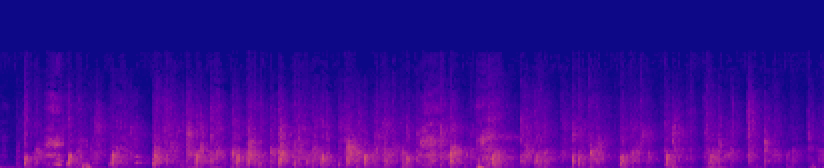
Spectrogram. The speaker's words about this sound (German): Ähm, ich noch ein bisschen weiter klatschen.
